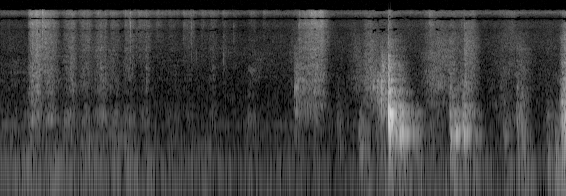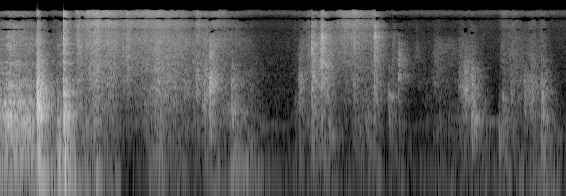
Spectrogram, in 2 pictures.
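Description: Kitchen handling sounds as spice containers are opened and used: a few scattered knocks and clatters, with a longer rustling scrape about six seconds in.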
